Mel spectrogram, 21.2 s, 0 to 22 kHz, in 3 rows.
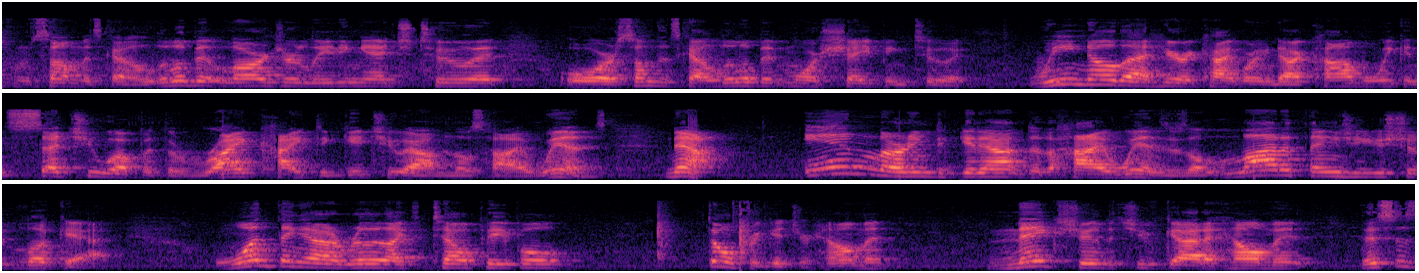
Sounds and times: Speech: 0:00.0 - 0:17.0, 0:17.7 - 0:21.2.

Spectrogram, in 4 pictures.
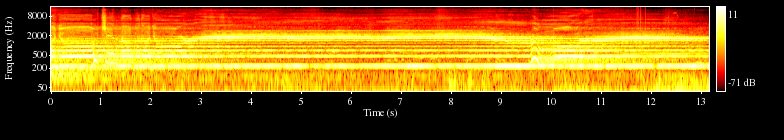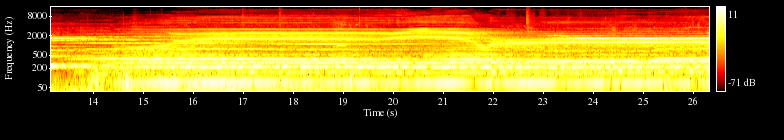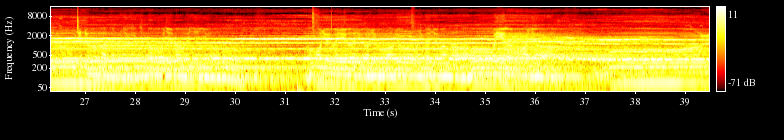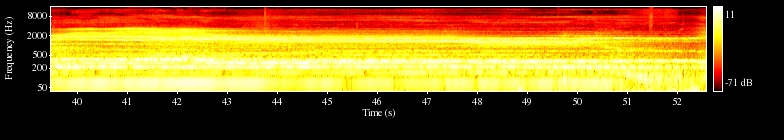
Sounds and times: Mantra: 0:00.0 - 0:13.2, 0:14.3 - 0:52.5.

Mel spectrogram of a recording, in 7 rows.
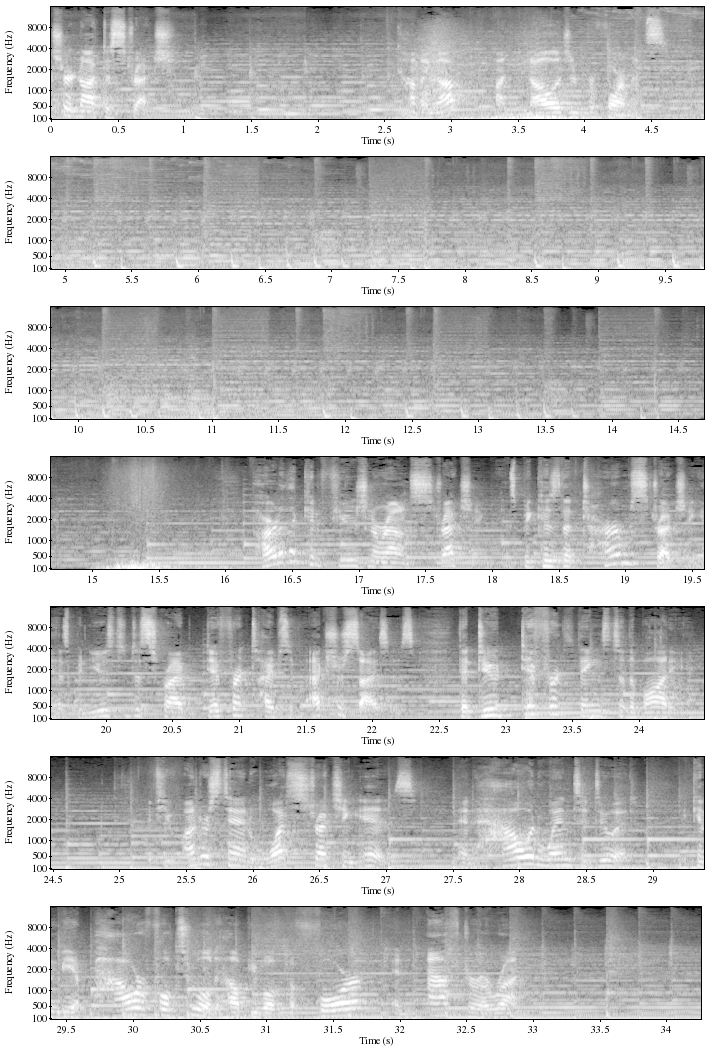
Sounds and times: Speech: 0:00.0 - 0:01.1, 0:02.6 - 0:04.6, 0:16.2 - 0:24.4, 0:25.2 - 0:33.0
Music: 0:00.0 - 0:34.2.

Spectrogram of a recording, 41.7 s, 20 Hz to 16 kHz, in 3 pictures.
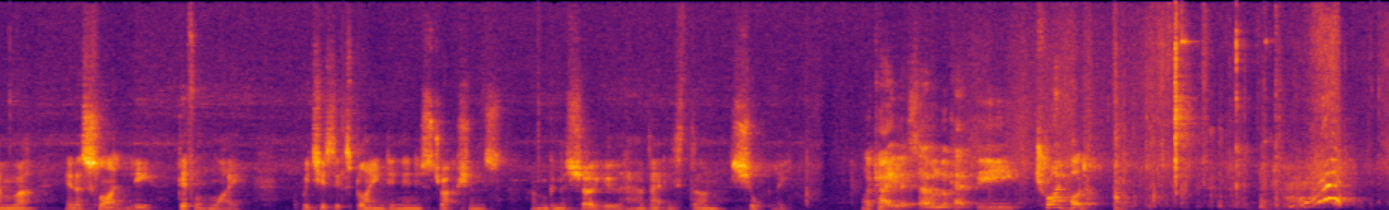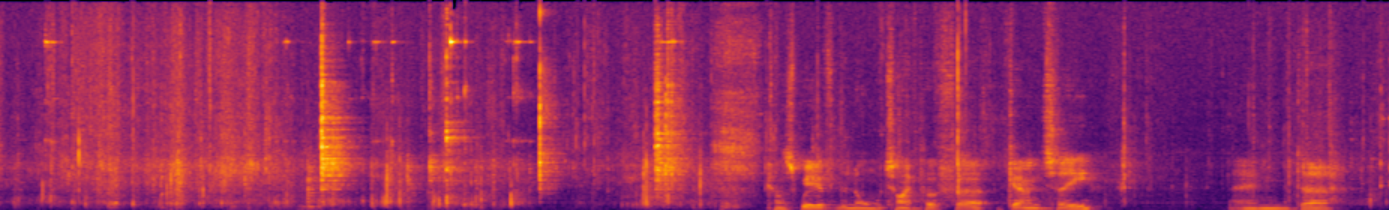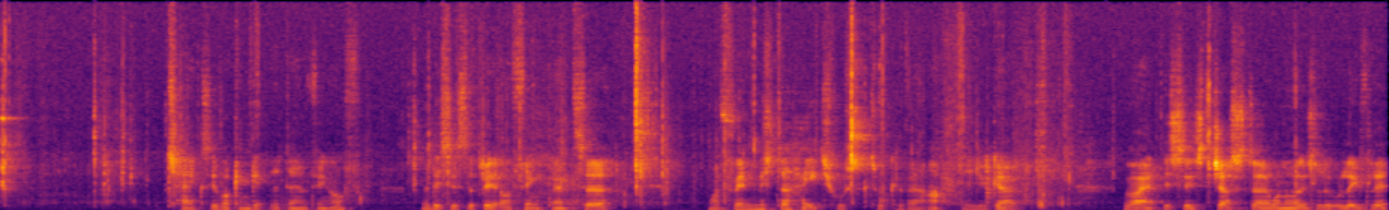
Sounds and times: Speech: 0:00.0 - 0:08.0, 0:08.6 - 0:11.1, 0:21.6 - 0:25.0, 0:26.2 - 0:27.4, 0:29.5 - 0:34.0, 0:34.9 - 0:38.2, 0:39.0 - 0:41.6
Inside, small room: 0:00.0 - 0:41.6.

